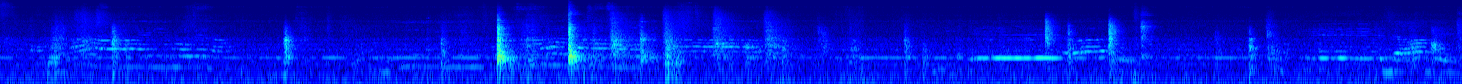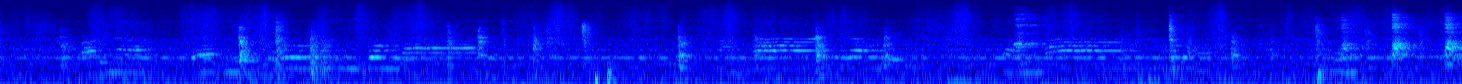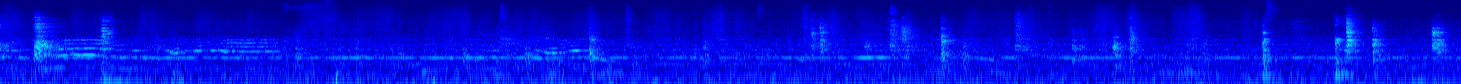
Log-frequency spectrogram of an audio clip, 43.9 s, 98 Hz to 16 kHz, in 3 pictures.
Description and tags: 080920 02 song under metal
people singing during the work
